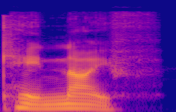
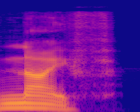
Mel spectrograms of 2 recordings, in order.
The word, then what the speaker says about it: knife: People laughed when I said k knife instead of knife.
